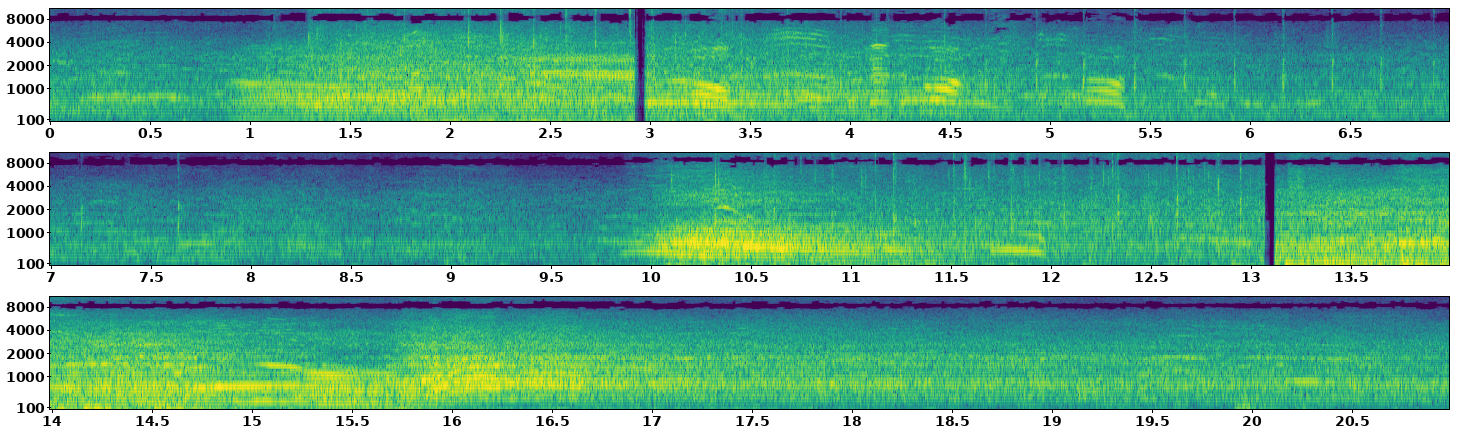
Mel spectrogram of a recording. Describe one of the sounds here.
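Fans close by shout and cheer loudly.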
